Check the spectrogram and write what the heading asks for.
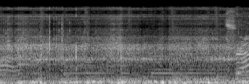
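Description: Wind rumbling and buffeting on an action camera's microphone during a fast run through powder snow, with strummed folk-rock music underneath.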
